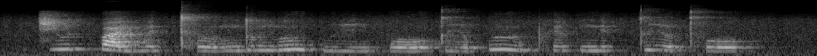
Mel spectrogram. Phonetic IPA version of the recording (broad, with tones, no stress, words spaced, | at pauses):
t͡ɕɯː˧˥t̚pa˧˩j ʋe˧˩t̚pʰɤː˩˧ŋdo˧ŋ luː˥˨p̚ʋiː˩nfoː˩˧t̪i˩ə̯ pɯː˥˨pʰe˧p̚ŋe˧t̚ t̪i˥˨ə̯t̪ʰo˧k̚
